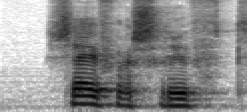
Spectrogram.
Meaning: 1. an encrypted message 2. a method or key for encrypting messages
- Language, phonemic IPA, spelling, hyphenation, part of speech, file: Dutch, /ˈsɛi̯.fərˌsxrɪft/, cijferschrift, cij‧fer‧schrift, noun, Nl-cijferschrift.ogg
